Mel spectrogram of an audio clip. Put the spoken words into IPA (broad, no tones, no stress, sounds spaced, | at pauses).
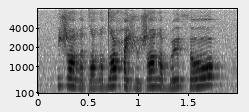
ʒ ə ðˤ ə d ɛ ðˤ ə dˤ ʉ ħ ɛ ʒ ø ʒ ɛ ðˤ ɛ b ø θ ɔ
